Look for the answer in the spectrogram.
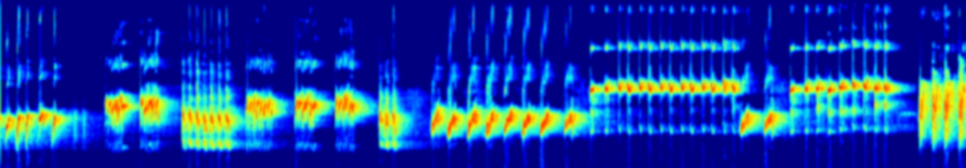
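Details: Sunbird song, used as training audio for cage songbirds: very high, thin twittering phrases of quick chirps and rapid trills, each phrase changing in pattern, separated by short pauses, some notes sharper and higher near the end.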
